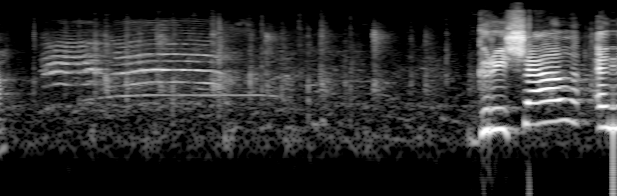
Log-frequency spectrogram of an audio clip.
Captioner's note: audience applauding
